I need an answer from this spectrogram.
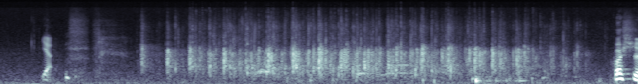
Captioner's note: applause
